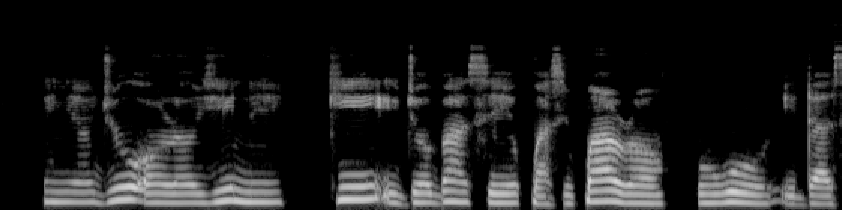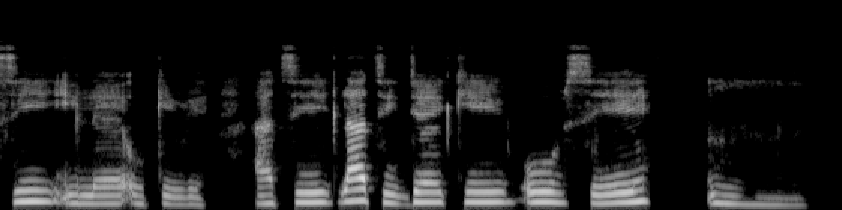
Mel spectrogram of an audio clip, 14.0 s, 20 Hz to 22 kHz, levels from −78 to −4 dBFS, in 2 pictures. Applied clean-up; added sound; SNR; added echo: neural mask model DeepFilterNet 3.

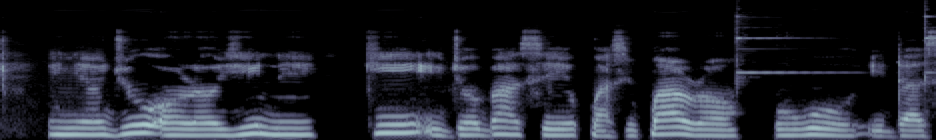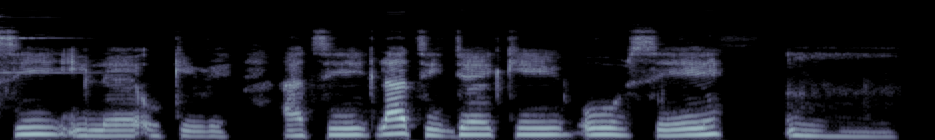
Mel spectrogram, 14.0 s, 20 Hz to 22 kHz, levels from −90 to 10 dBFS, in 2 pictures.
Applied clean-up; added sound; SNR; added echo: classical method Wiener filter.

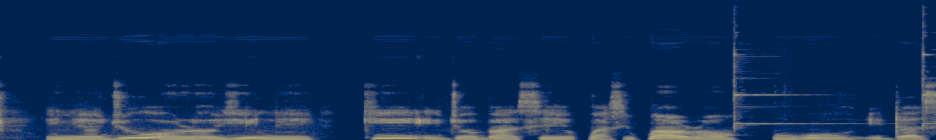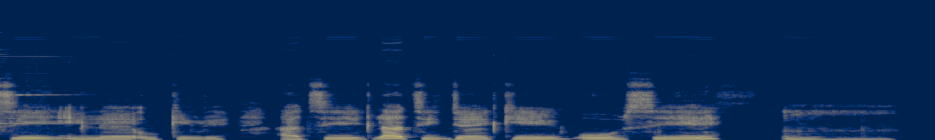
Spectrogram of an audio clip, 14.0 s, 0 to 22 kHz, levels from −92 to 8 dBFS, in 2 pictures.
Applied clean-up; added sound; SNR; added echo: none; Bicycle bell; 15 dB; none.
